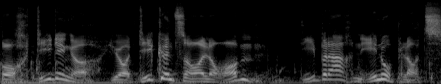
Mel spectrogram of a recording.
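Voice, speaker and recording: A man's cartoonish character voice at a fairly high pitch and moderate pace, over clear background noise. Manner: relaxed, laid-back.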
